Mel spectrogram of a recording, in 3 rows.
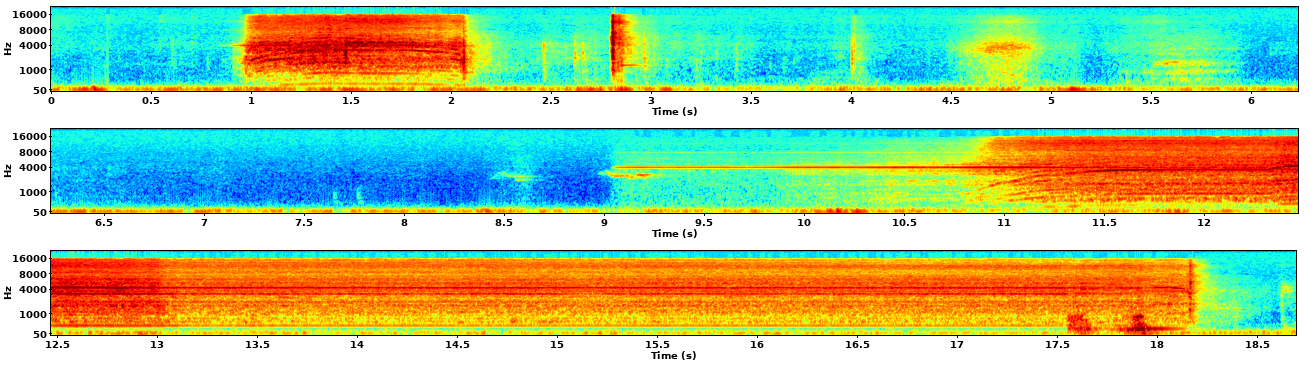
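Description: A power drill boring a pilot hole for a seat and bulkhead adjustment on a Zet Ninja 2 kayak, heard as a short burst followed by a longer, steady whining run that winds down, close by with no talk.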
